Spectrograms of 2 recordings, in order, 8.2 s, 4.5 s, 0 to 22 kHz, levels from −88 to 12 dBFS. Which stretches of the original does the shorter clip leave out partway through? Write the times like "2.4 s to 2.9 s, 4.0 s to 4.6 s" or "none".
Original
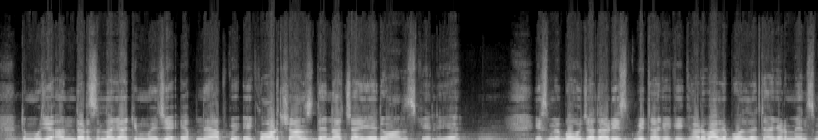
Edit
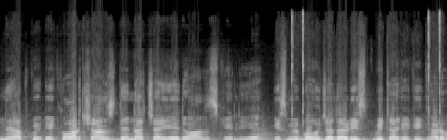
4.7 s to 5.3 s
